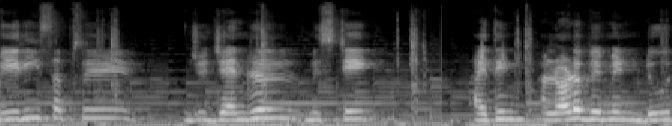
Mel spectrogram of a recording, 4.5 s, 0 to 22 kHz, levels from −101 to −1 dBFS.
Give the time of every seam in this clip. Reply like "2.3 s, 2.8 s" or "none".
none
